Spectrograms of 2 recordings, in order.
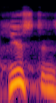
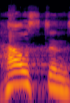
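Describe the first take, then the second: First: It is said with the Texas city's pronunciation. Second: It is said with the local New York pronunciation. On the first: The speaker assumed the familiar hometown name. "I'm from Texas, so of course I thought it was the Houston station" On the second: This is how the local station name is said. "the conductor said"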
